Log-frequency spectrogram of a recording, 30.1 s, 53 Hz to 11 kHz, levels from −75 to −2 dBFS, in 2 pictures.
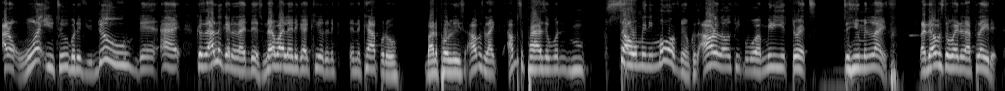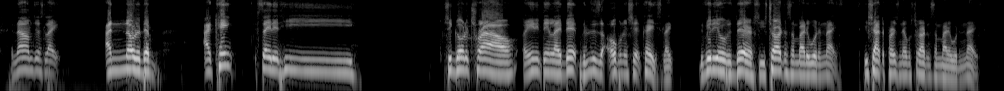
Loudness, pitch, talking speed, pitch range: -26 LUFS, 180 Hz, 230 wpm, 150-205 Hz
